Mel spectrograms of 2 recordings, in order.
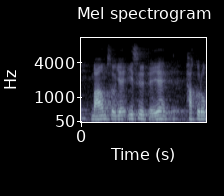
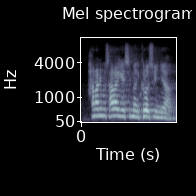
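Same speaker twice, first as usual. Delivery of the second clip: mocking taunt; 7 semitones higher, 5 dB louder than usual. Goliath's taunt voiced again.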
